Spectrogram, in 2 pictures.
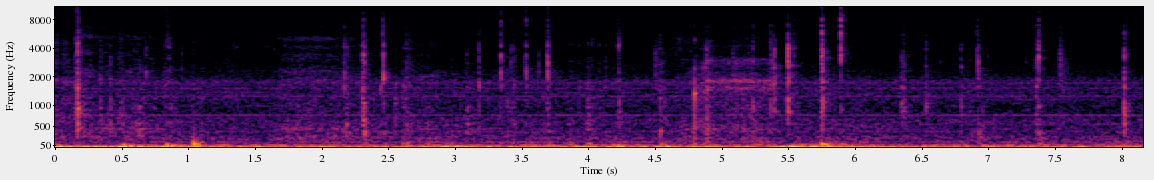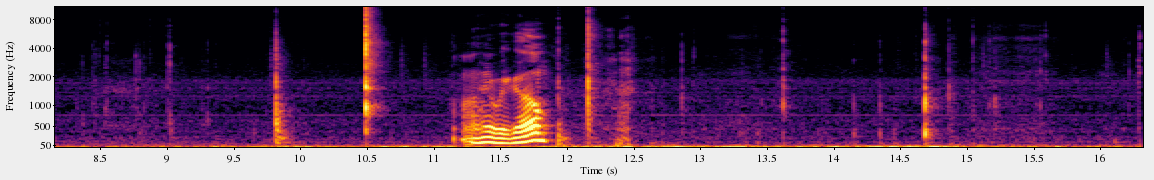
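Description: Plastic enclosure of a Seagate 5 TB portable drive clicking and creaking as a pry tool is worked along its seam against the snap clips, with many small scattered clicks and a few sharper snaps about ten, twelve and fifteen seconds in.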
